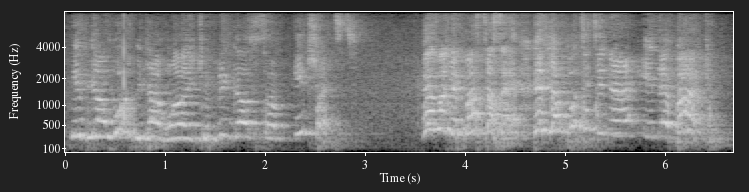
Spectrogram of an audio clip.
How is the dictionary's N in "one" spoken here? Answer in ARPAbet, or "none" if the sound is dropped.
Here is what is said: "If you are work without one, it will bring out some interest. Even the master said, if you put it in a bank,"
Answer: L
